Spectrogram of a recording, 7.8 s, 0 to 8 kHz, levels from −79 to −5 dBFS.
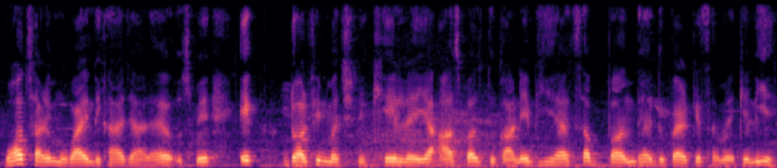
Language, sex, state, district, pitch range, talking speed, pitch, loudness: Hindi, female, Odisha, Sambalpur, 150-170 Hz, 190 wpm, 160 Hz, -19 LUFS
